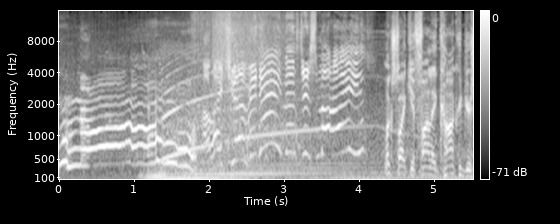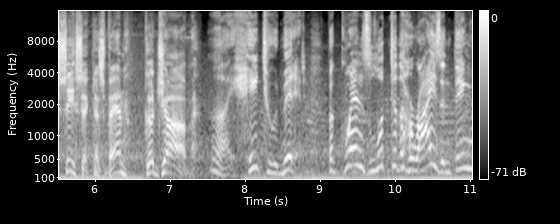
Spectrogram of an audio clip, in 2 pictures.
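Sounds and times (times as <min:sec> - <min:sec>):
car engine starting: 0:01.0 - 0:07.4.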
